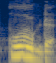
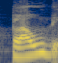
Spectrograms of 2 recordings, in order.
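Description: First: Silent l, short oo vowel, like cood. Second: Spoken l, ow vowel, like clowd. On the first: The speaker calls it right. "তাহলে এর উচ্চারণ কী দাঁড়ালো?" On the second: The speaker calls it wrong. "একে আমরা কেউ কাউড বা ক্লাউড এরকম উচ্চারণ করব না"

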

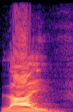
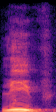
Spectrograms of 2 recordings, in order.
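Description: First: The vowel is an 'eye' sound. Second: The vowel is a short 'i' sound. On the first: It is an adjective meaning direct or alive. "তখন এটার উচ্চারণ হবে লাইভ" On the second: It is a verb meaning to reside somewhere. "এই শব্দটির উচ্চারণ হবে লিভ"

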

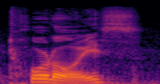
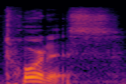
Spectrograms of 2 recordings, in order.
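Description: First: The second syllable sounds like 'toys'. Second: The second syllable sounds like 'tus'. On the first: The speaker calls it wrong. "You don't say tortoise" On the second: The speaker calls it right. "It's tortoise. So it's gotta be Blastus"

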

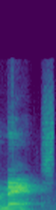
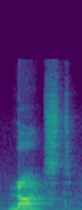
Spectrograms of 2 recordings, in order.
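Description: First: The word begins with a short 'nan' sound. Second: The word begins with a short 'nun' sound. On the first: "or nanced" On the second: "it might say nunced"

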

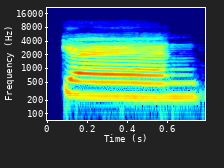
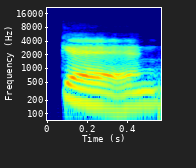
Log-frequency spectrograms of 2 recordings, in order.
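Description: First: The syllable is said with a level mid tone. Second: The syllable is said with a rising tone. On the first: "เสียงสามัญ" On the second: "เสียงจัตวา"

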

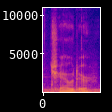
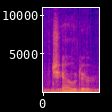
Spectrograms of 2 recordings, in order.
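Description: No difference in how they are said.

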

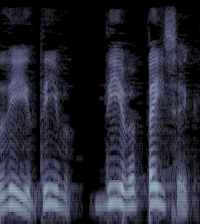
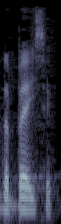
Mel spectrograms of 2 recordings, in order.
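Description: First: 'The' has a full, stressed 'ee' vowel. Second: 'The' has a quick, weak neutral vowel. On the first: "Ahí ese the se puede pronunciar como the basic. Estás como queriendo explicar a alguien, resaltando que es lo básico" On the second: "por lo general se pronuncia the basic. Rápido"

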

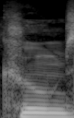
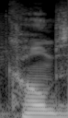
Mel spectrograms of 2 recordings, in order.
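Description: First: The vowel sounds like the one in 'tombs'. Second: The vowel sounds like the one in 'home'. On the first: The speaker calls it right. "I think it's really supposed to be pronounced Coombs, as in, like, rhyming with tombs" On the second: The speaker calls it wrong. "I pronounced it Combs in the episode"

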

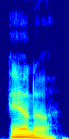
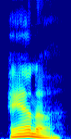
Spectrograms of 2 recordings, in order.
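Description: First: The word is said smoothly as in everyday speech. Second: The same.

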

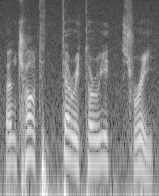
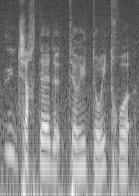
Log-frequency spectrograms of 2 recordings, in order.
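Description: First: It is said with an American English accent. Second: It is said with a French accent. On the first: "prononcé à l'américaine et tout correctement" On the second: "je la prononcerai à la française"

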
